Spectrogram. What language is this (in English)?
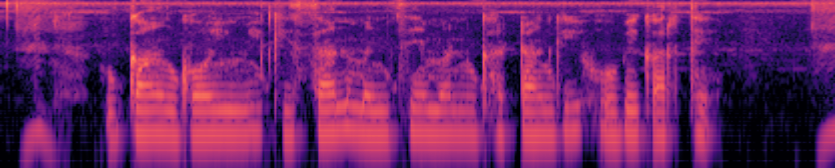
Chhattisgarhi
